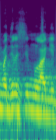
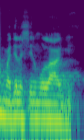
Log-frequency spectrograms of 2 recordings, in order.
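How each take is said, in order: First: It is said in an eager, impatient tone. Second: It is said in a bored, weary tone. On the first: The listener can't wait for more teaching. The speaker calls it right. "Gak sabaran nih dia mencatat ilmu" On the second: The listener is tired of hearing more teaching. The speaker calls it wrong. "Bosan, ah itu tanda hatinya sakit itu"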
